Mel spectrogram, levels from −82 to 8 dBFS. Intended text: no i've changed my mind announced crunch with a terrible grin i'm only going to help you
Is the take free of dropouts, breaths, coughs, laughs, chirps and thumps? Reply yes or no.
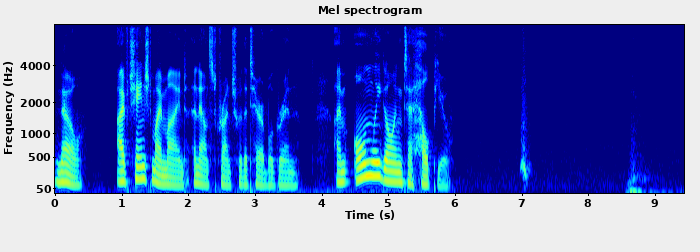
no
